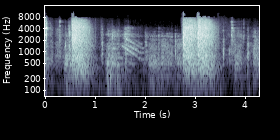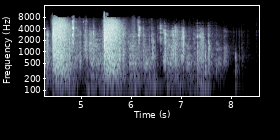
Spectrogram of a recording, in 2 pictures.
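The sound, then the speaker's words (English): Gunfire volley in a western canyon ambush: several loud, sharp blasts at irregular intervals, with smaller cracks and thuds between them. “They quit firing. I guess they must be reloading.”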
